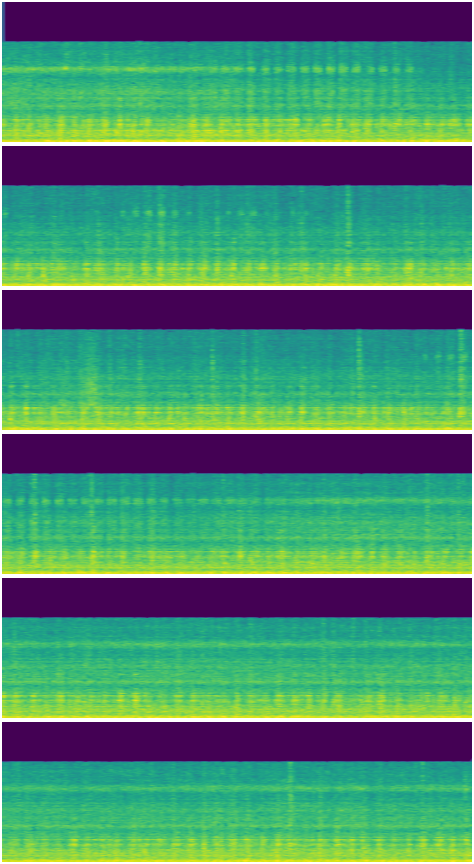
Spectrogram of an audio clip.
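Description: Centre lathe running steadily with a constant hum while its compound rest is fed by hand, turning a taper on a metal workpiece.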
